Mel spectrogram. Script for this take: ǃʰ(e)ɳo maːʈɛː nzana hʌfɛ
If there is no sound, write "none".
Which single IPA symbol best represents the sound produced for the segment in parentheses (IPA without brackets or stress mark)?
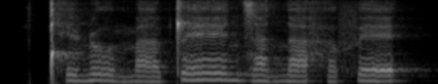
e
